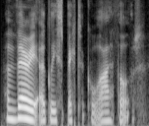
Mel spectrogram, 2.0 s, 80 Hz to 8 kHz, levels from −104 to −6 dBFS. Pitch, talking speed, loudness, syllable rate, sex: 180 Hz, 180 wpm, -19 LUFS, 5.5 syllables/s, female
